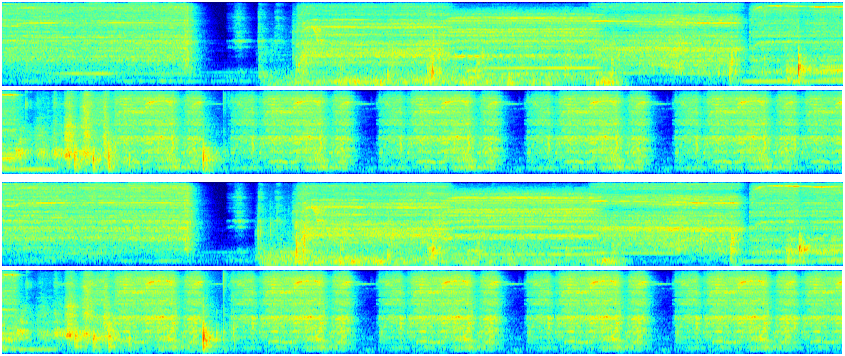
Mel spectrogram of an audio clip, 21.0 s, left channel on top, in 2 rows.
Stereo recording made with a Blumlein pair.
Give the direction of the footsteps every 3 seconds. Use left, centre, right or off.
off, centre, left, left, centre, off, off.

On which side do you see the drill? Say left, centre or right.
centre.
